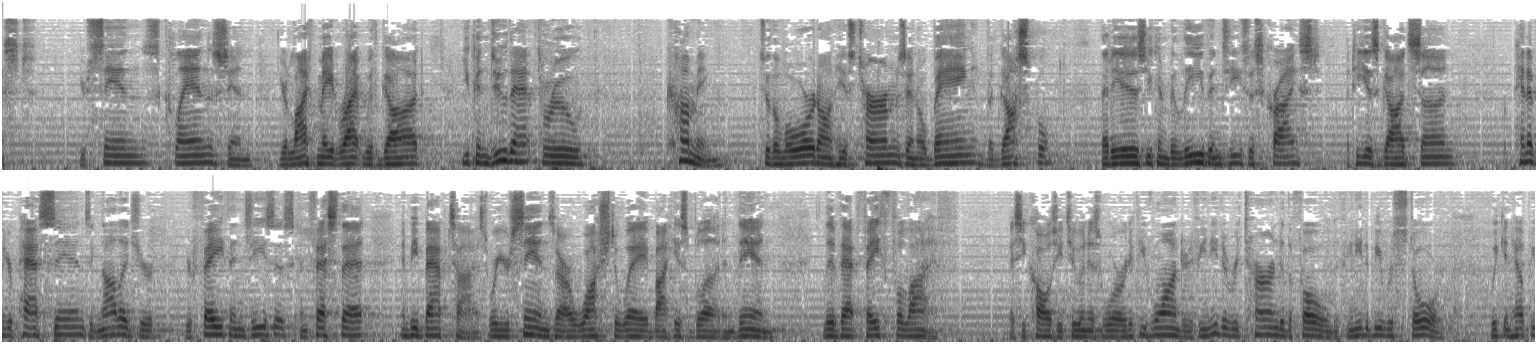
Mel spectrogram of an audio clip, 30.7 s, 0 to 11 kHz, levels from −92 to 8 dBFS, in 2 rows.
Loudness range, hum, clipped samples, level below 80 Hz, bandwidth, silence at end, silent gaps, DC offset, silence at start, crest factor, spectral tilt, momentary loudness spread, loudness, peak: 4 LU; none; under 0.1%; -36 dBFS; 8 kHz; 0 s; none; 0.8%; 0 s; 14 dB; -5 dB/octave; 14 LU; -14 LUFS; 0 dBFS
